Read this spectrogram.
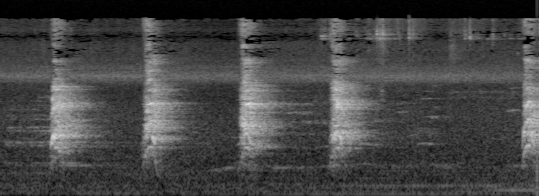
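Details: Shih Tzu puppies in Kakinada, East Godavari: sharp single barks repeated about once a second, five in a row, over a faint steady background hum.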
